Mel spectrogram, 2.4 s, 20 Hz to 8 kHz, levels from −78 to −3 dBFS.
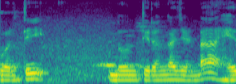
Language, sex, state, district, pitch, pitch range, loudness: Marathi, male, Maharashtra, Nagpur, 125 Hz, 125-130 Hz, -14 LUFS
